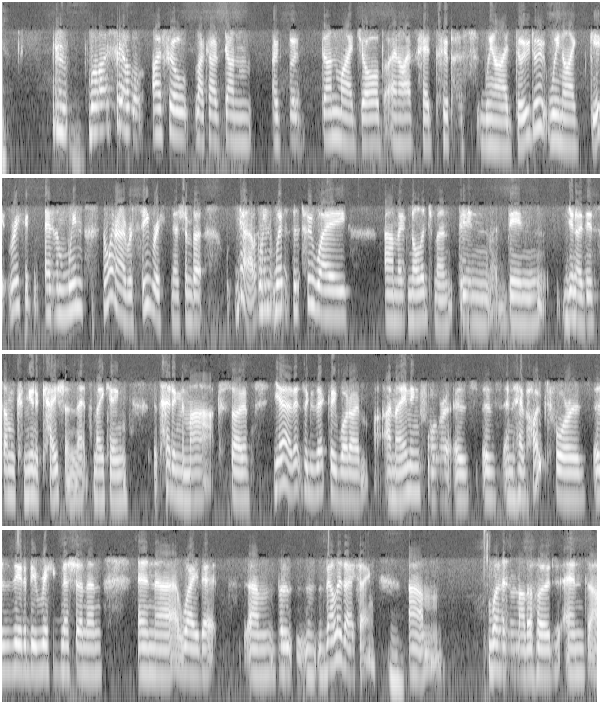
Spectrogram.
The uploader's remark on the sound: LIVE on the line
